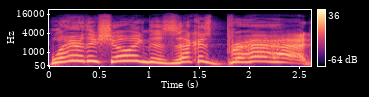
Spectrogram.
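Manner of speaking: acted, very high shrill scream, bad stretched out. Retelling a fan during the lane breakdown: imitating someone screaming. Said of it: "the one guy was just screaming".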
